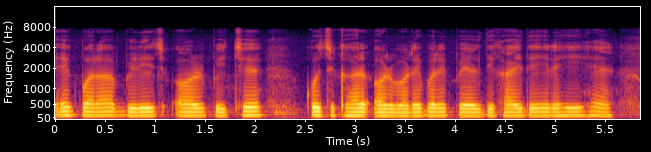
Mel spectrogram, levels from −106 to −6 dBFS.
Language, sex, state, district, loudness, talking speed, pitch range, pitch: Hindi, male, Assam, Sonitpur, -17 LUFS, 155 wpm, 120-130 Hz, 125 Hz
